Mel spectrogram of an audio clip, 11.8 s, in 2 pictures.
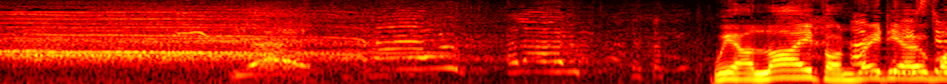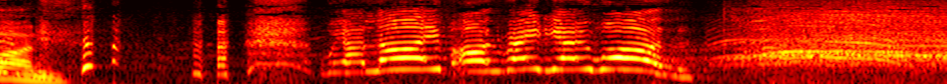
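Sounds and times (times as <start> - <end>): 
crowd cheering: 0.0 - 6.1, 10.3 - 11.8
speech: 3.2 - 6.4, 8.2 - 10.4
laughter: 5.5 - 7.6.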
